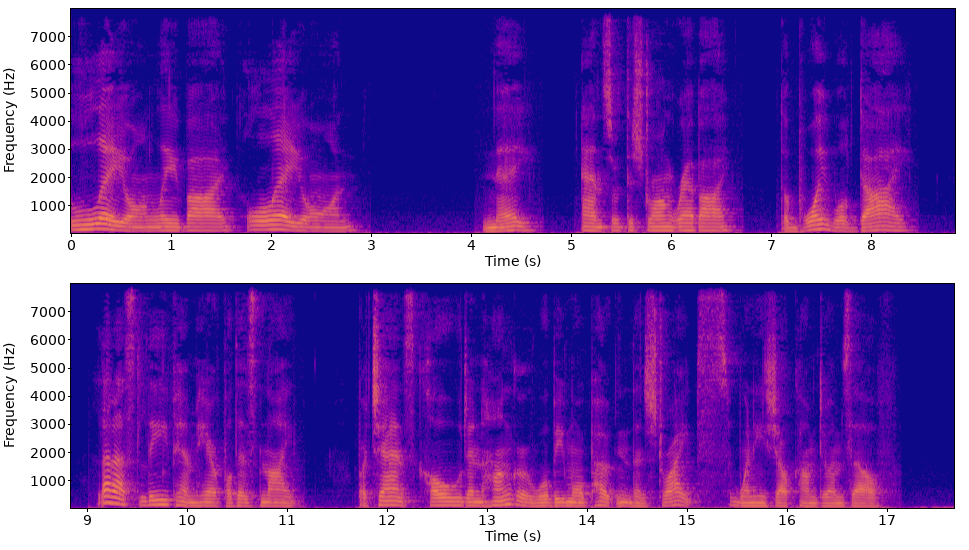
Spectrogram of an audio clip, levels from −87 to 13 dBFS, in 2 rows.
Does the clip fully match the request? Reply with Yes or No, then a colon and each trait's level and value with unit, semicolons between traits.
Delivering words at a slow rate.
Yes: slow, 130 wpm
